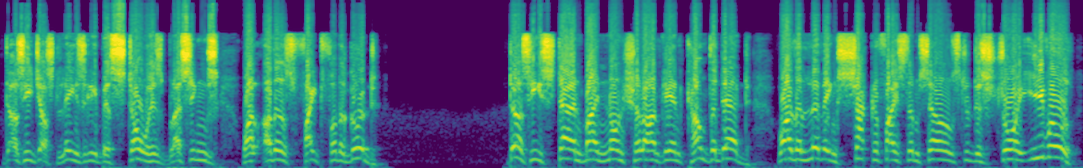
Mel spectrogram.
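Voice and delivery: high loud oratory, slowing at the end; rousing speech. A narrator's reading. General rallying his army, loud rousing oratory. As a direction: stir the troops with every word.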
